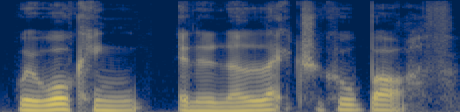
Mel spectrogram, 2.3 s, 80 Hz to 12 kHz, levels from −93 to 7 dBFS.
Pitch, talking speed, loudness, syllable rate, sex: 140 Hz, 155 wpm, -19 LUFS, 5.5 syllables/s, male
